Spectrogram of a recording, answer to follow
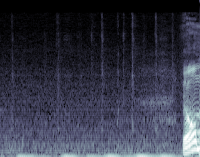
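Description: Light taps and scratches of a pen stylus on a drawing tablet as handwriting is written on screen.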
